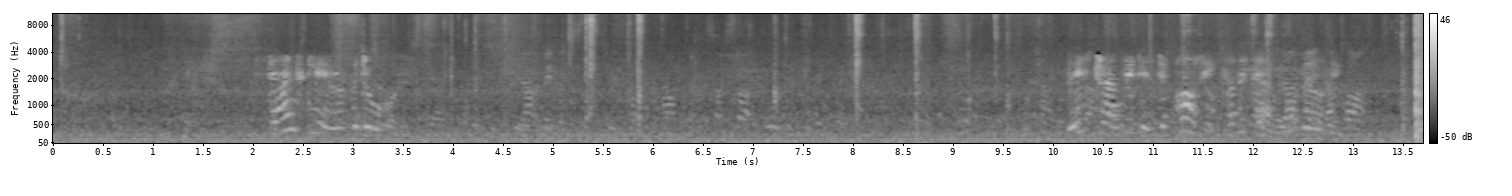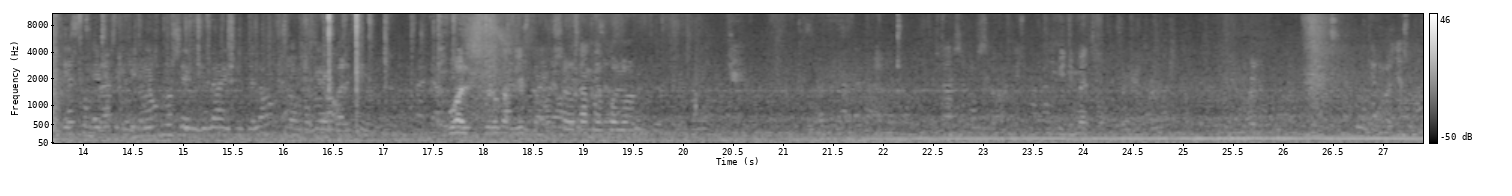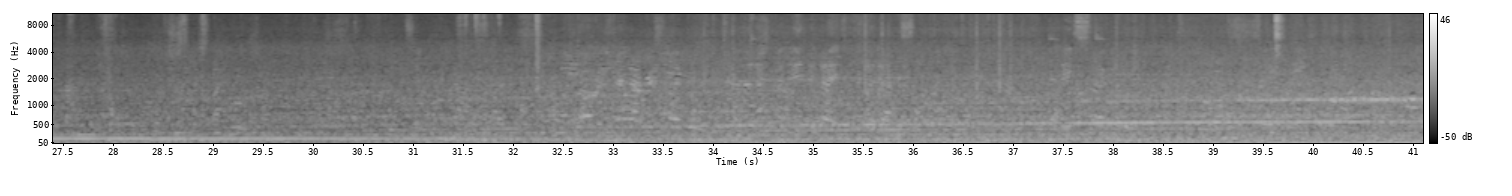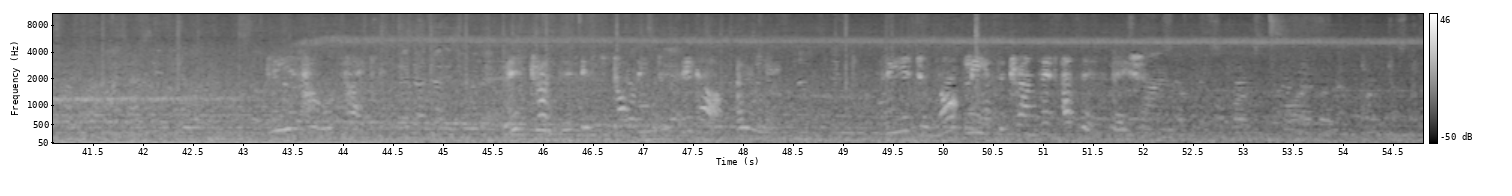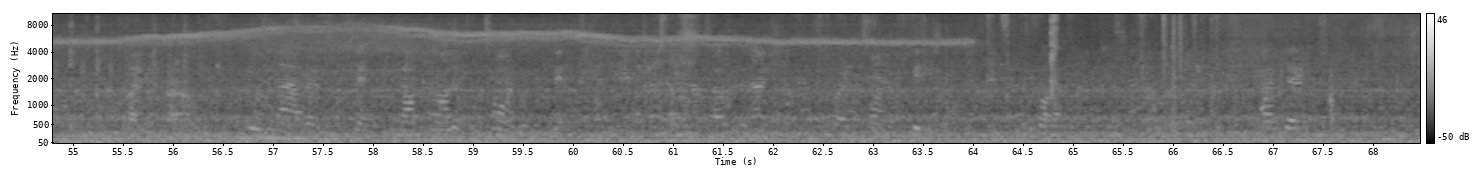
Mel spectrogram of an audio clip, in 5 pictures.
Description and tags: Recording made on 15th feb 2013, with Zoom H4n X/y 120º integrated mics.
Hi-pass filtered @ 80Hz. No more processing
Ambience from transit's interior from international flight to main building on Standsted Airport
